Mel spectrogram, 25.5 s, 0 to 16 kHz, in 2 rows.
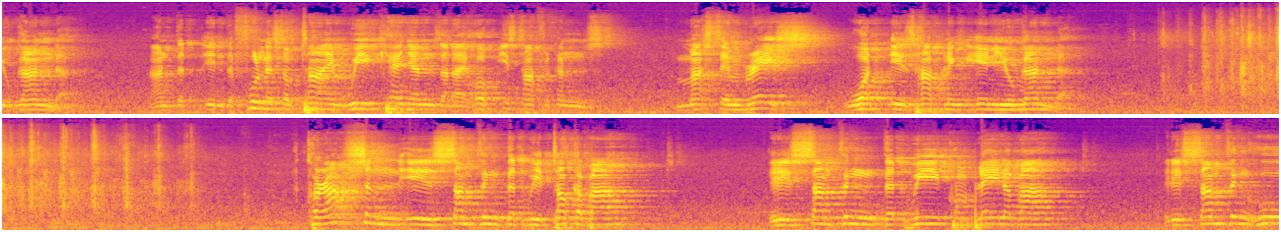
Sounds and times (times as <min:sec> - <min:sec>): Male speech, man speaking: 0:00.0 - 0:00.8, 0:01.5 - 0:06.1, 0:06.8 - 0:10.8, 0:15.8 - 0:19.5, 0:20.4 - 0:23.6, 0:24.4 - 0:25.5
Narration, monologue: 0:00.0 - 0:25.5.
